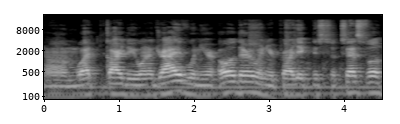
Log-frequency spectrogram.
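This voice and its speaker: In a room with audible echo, a man talks at a fairly slow pace, his fairly low pitch held in fairly even intonation. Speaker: business coach. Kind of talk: tutorial. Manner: hesitant fillers, many ums.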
